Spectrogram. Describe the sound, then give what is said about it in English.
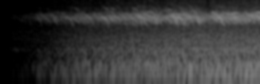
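A dense chorus of many chickens, selectively bred to grow as big as possible as quickly as possible, clucking and chirping together in a shed carpeted with birds; a continuous overlapping din that swells in from quiet and stays loud. “These are chickens that have been selectively bred to grow as big as possible, as quick as possible, using as little feed as possible.”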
